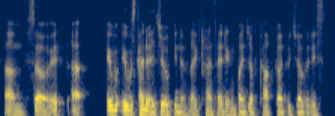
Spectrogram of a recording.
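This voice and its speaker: A man's voice: deep voice, fairly even intonation, fast talker. A young man from Indonesia, a composer and grad student, introducing himself casually on a video call with many fillers and restarts. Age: young adult.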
